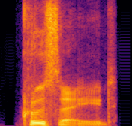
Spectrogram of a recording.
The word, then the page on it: crusade: British English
